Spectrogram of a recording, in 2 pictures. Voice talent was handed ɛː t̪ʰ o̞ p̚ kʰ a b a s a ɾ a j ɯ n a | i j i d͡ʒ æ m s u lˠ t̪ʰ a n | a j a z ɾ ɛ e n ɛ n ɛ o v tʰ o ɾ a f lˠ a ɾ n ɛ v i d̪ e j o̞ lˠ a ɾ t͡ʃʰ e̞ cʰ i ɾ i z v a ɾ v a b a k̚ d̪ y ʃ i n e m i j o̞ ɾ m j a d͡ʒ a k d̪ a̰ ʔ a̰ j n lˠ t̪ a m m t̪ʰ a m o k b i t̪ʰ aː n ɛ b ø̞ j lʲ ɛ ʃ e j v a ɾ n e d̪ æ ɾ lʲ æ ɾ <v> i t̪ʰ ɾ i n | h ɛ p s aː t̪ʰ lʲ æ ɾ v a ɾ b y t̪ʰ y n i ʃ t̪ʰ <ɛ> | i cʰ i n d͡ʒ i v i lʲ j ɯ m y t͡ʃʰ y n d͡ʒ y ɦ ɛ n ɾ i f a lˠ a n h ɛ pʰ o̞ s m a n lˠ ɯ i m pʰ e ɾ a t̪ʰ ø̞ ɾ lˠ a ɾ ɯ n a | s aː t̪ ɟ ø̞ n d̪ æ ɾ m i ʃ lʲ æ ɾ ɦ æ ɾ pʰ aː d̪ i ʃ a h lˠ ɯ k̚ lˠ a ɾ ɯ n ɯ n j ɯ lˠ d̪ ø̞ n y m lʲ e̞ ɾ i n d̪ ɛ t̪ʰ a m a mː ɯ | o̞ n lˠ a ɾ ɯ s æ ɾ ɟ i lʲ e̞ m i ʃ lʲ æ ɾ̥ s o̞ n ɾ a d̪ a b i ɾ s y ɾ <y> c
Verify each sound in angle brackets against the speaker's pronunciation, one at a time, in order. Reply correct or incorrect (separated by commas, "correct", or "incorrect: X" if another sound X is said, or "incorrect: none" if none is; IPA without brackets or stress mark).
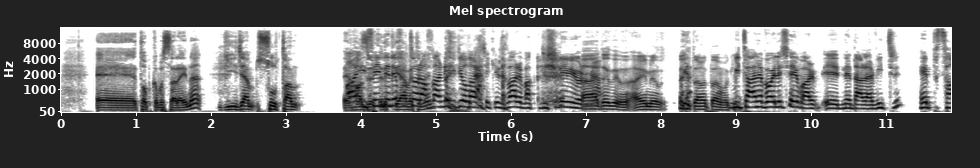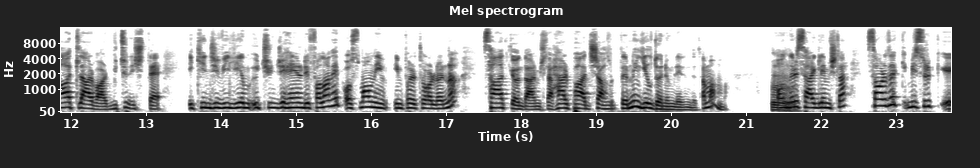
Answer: correct, correct, correct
